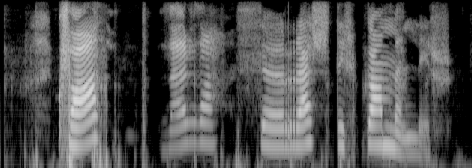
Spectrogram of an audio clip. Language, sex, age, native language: Icelandic, male, 7, Icelandic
